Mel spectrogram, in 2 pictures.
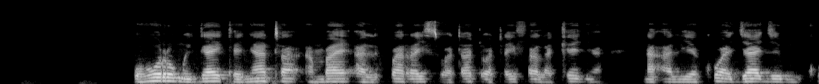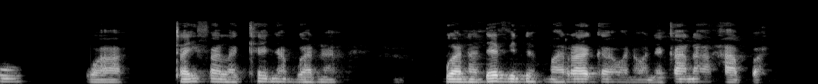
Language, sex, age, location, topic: Swahili, male, 25-35, Kisumu, government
